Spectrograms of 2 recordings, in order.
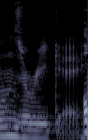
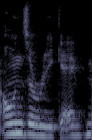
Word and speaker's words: Onwuzurike: Why am I not saying this right? – Onwuzurike. – Onwuzurike. – That's how I've heard it pronounced. – Onwuzurike. That's what it is.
